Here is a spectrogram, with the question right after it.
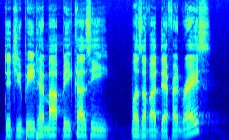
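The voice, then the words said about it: Poor imitation of a robot voice. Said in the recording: “That's a bad RoboCop ... impersonation ... Really bad ... That's a horrible RoboCop ... You can't do a robot”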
